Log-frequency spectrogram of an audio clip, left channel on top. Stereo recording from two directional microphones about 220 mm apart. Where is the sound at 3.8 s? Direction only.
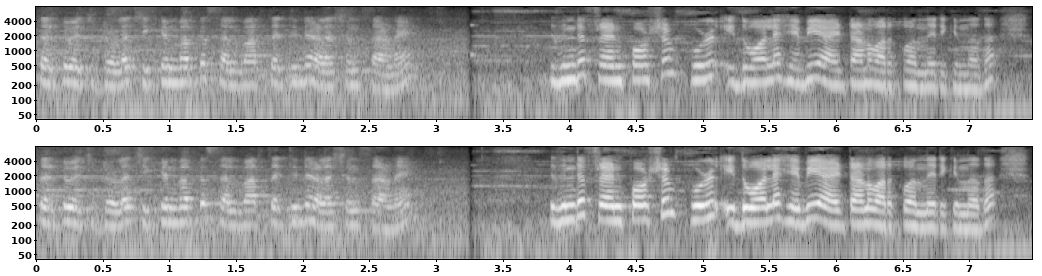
50° right (ahead or behind).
